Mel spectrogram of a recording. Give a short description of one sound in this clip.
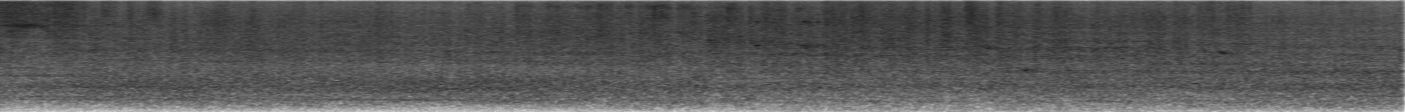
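Freight wagon wheels clatter over the rail joints.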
